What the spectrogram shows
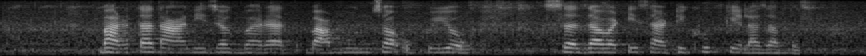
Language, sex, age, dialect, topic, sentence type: Marathi, female, 18-24, Northern Konkan, agriculture, statement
